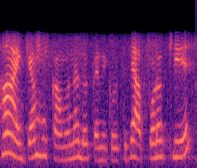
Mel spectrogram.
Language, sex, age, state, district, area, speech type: Odia, female, 18-30, Odisha, Malkangiri, urban, conversation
